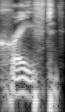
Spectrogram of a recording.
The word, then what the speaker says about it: Kreeft: but like for lay people such as myself, Peter Kreeft, it's pronounced Kreeft.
